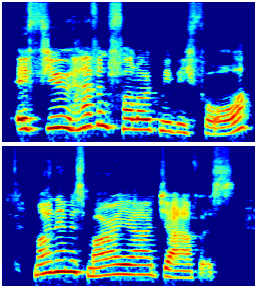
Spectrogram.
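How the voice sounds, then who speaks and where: Speaking with a Dutch accent, a woman uses a fairly high pitch with very wide pitch swings. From Netherlands. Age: 60s. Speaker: digital marketer and farmer. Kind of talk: webinar presentation. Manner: casual with fillers.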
